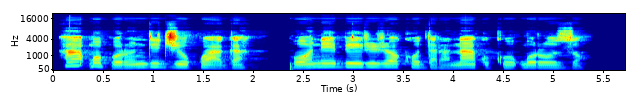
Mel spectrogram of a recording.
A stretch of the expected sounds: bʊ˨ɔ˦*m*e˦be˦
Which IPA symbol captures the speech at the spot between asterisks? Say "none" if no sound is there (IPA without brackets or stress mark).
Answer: n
